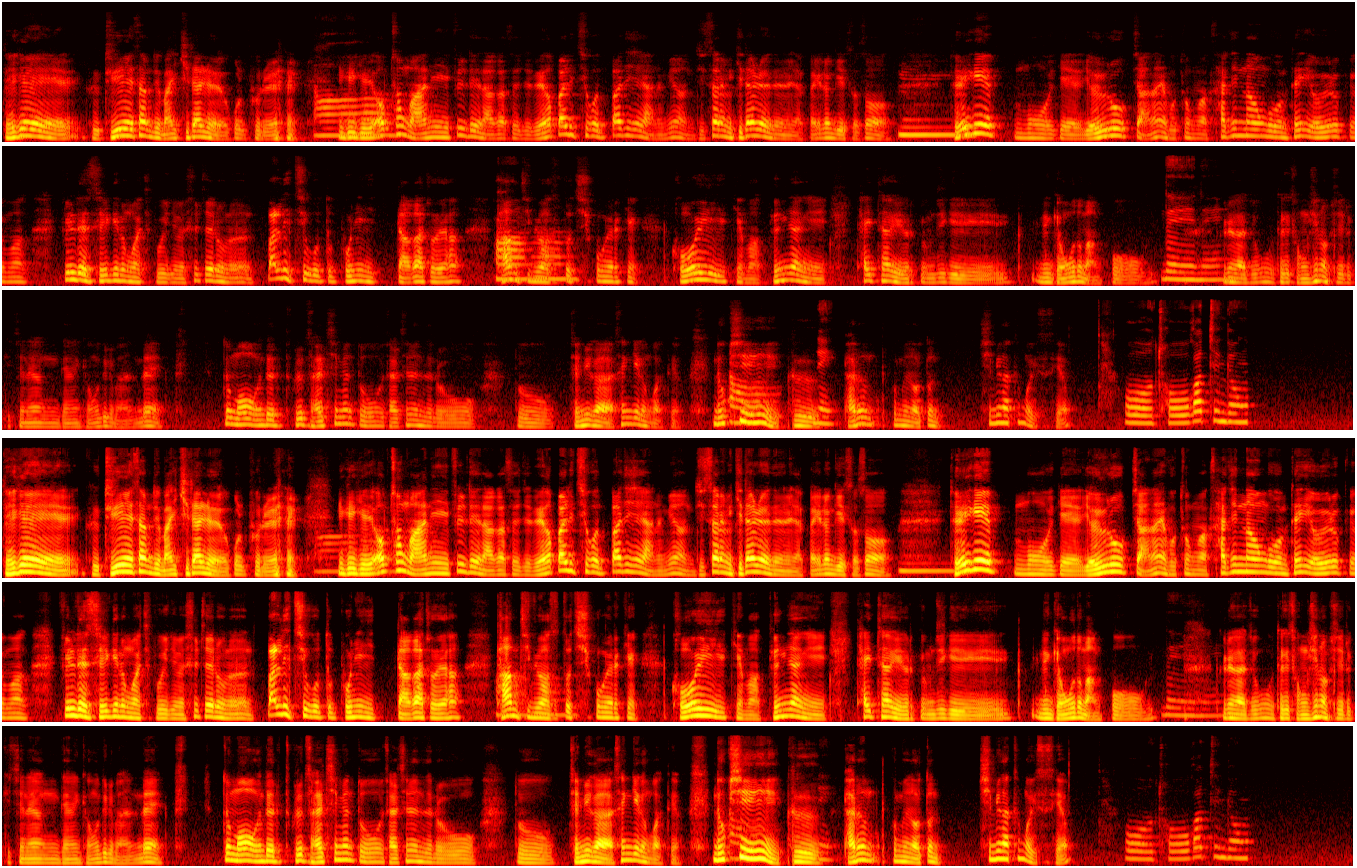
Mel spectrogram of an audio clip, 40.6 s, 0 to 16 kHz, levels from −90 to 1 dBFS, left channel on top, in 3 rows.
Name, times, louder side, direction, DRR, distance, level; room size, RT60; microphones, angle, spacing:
voice 1, 0.0-8.9 9.5-19.9 20.2-25.1 25.7-28.9 29.3-36.5 36.8-37.8, right 8 dB, 85° right, 0.3 m, -27 dB
voice 2, 3.1-4.0 9.0-9.7 18.5-19.3 25.1-25.9 34.3-34.6 35.2-35.4 38.1-39.5, left 5 dB, 80° left, 0.5 m, -36 dB
10.5 x 5.3 x 2.9 m
head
